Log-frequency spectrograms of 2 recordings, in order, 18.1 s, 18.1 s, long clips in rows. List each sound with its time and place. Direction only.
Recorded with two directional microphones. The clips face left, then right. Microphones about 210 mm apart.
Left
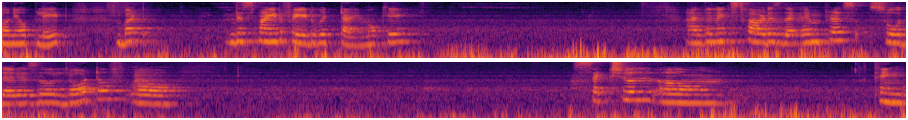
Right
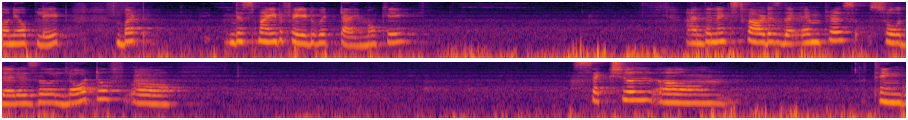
0.0 s a woman's voice: 45° right (ahead or behind)
2.3 s a woman's voice: 50° right (ahead or behind)
6.8 s a woman's voice: 50° right (ahead or behind)
14.9 s a woman's voice: 50° right (ahead or behind)
17.5 s a sound: 55° right (ahead or behind)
